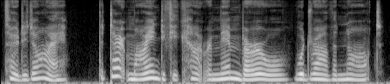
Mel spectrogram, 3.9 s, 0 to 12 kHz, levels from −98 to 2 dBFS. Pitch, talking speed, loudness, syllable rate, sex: 210 Hz, 215 wpm, -17 LUFS, 5.0 syllables/s, female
